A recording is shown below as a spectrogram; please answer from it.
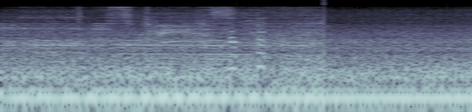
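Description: Steady low rumble of a car's engine and tyres heard from inside the moving car's cabin, with a faint voice briefly about half a second in.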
